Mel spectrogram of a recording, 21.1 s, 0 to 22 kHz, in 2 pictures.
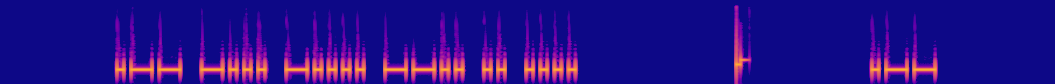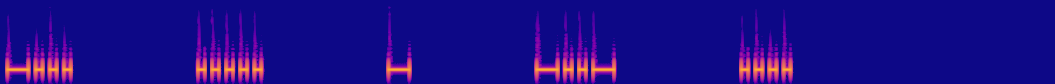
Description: Morse code, heard as a keyed tone, about 17 wpm, spaced as for 9 wpm, 700 Hz. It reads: WB6ZIH WB5TXH
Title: USA Call Signs - 6 Characters - 6x Character Spacing - 17wpm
